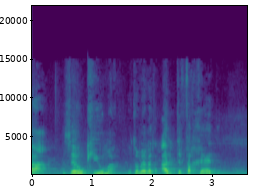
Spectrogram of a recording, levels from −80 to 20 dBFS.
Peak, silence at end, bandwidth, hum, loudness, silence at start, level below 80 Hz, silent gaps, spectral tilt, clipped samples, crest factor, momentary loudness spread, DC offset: -2 dBFS; 0 s; 15.5 kHz; none; -15 LUFS; 0 s; -40 dBFS; none; -6 dB/octave; under 0.1%; 12 dB; 14 LU; under 0.1%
